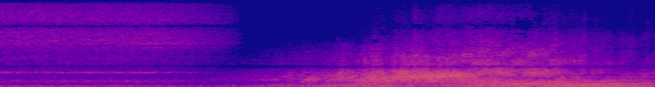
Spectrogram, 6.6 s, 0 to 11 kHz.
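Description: F-16 jet engine running on the ramp with a steady high hiss. About two and a half seconds in, this gives way to an F-16 jet passing overhead, growing louder to a peak a little past the middle and then starting to fade.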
